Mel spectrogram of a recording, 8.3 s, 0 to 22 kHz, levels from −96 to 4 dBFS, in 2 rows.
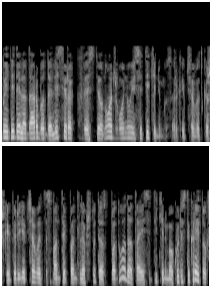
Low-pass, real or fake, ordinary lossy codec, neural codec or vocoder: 7.2 kHz; fake; MP3, 24 kbps; codec, 16 kHz, 16 kbps, FreqCodec, larger model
